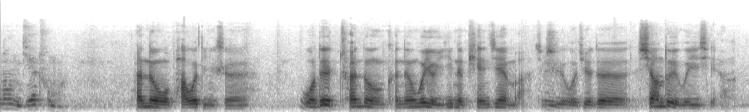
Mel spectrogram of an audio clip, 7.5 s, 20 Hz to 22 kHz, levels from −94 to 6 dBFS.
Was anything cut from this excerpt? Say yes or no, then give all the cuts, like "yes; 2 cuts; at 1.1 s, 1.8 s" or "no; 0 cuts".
no; 0 cuts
